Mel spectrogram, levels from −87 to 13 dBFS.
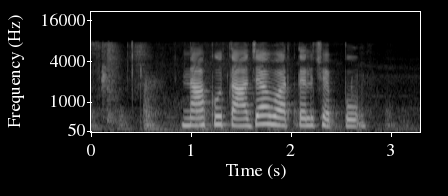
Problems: background sounds at intervals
